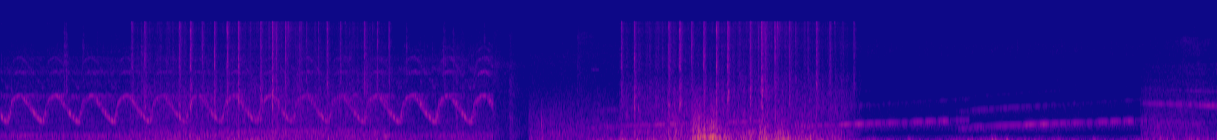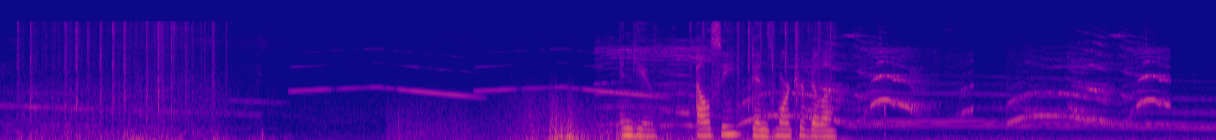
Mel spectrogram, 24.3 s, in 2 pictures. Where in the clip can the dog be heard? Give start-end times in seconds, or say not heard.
18.1-23.9.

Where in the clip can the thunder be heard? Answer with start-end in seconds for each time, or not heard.
5.3-8.4, 16.1-19.4.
